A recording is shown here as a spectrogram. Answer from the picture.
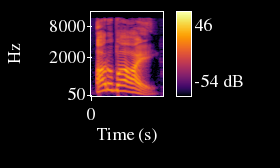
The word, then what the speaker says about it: あるばーい: A、えっとね、ある場合、かっこ、丸場合のイントネーションです。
